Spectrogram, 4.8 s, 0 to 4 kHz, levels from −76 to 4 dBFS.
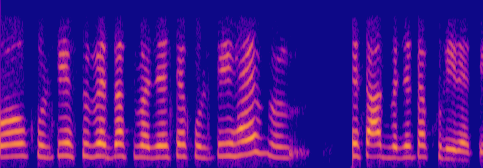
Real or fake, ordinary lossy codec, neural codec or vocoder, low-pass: real; none; none; 3.6 kHz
